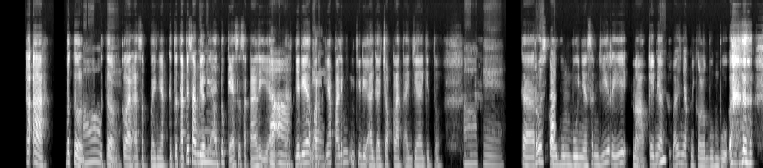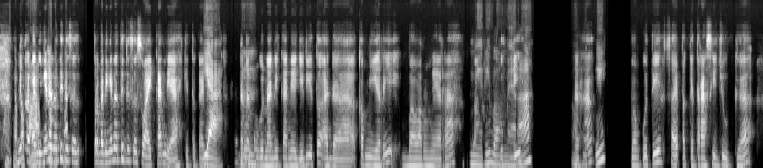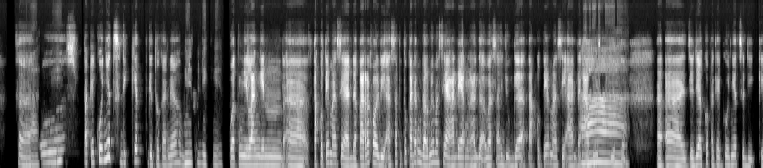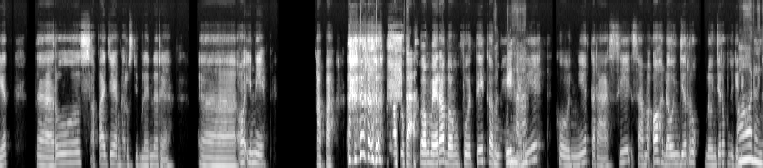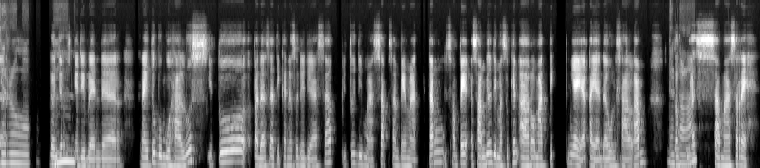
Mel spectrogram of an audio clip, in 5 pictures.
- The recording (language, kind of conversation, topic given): Indonesian, podcast, Pengalaman memasak apa yang paling sering kamu ulangi di rumah, dan kenapa?
- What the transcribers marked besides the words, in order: tapping; chuckle; laugh; other background noise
